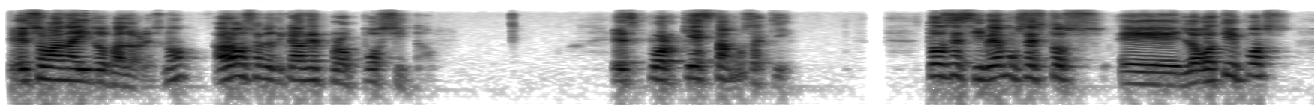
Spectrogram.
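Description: A Mexican man leads a business workshop, his voice slightly husky and pitched a bit high. He talks in an animated way, full of stories and rhetorical questions. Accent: Mexican Spanish. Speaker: workshop speaker.

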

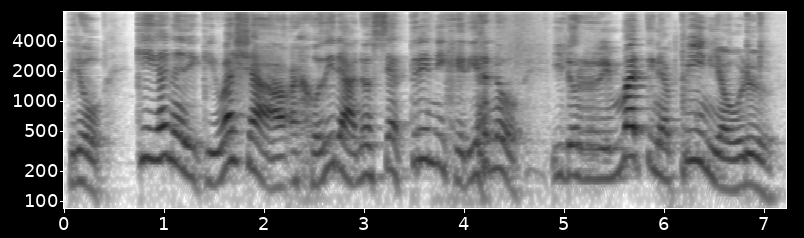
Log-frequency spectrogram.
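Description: A man's voice: high-pitched, sing-song, measured pace, hardly any pauses. A man with an Argentine Spanish accent, a streamer giving indignant, colloquial commentary while reacting to a video. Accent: Argentine (Rioplatense) Spanish.

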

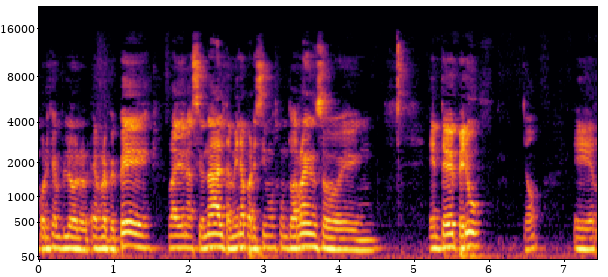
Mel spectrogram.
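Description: A man's voice: on the high side, a little mellow. A young man giving an earnest motivational talk on stage, repeating phrases for emphasis. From Peru. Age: young adult. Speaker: student speaker. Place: auditorium stage.

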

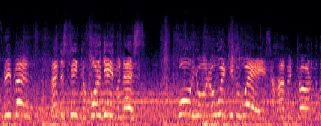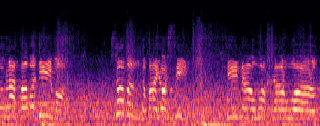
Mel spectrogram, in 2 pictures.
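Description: High-pitched fanatical preacher crying out. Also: male voice, fairly even intonation, heavy background noise. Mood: accusing, zealous. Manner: declamatory, zealous, drawn-out oratory. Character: fanatical male preacher crying doom to townspeople. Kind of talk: town crier style public proclamation, fiery sermon.

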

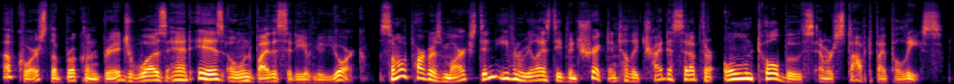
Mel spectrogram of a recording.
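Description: A man's voice: normal speed, hardly any pauses, no echo, clean studio sound. A man narrating a scripted history explainer in a playful, storytelling manner. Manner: playful, highly animated storytelling with wide pitch swings. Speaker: host of a history fact channel.

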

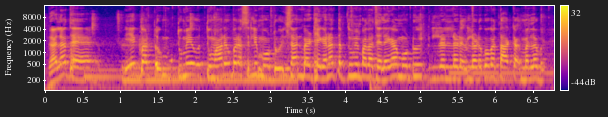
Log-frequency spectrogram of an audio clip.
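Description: A man's voice: very high voice, steady tone, brisk. A man streaming a mobile shooter game, bantering with mock anger and laughter. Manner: mock-angry, teasing, laughing. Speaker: gaming streamer. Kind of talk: casual banter while gaming. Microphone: headset on voice call. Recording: game music behind.

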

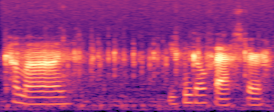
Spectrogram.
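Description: A young-sounding woman with a slightly low voice chats and mutters to herself while she plays, her voice soft and close on the mic. The sound is dull and lo-fi. A faint hiss runs underneath. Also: takes it slowly. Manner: chatty, talks to herself while playing, quiet and close to the mic. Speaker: gaming video creator. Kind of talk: casual gameplay commentary. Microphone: desk mic close to the face.

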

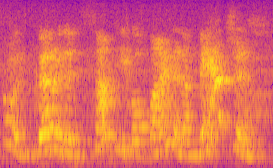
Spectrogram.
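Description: A woman's voice: sits high, sing-song, normal speed. A young woman playing a shy but proud, stubborn girl of marrying age in a stage play, earnest and emphatic. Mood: defiant. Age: young adult. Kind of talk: live stage play acting. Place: theatre in the round, far camera. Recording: muffled, noisy camcorder, echoey theatre, distant.

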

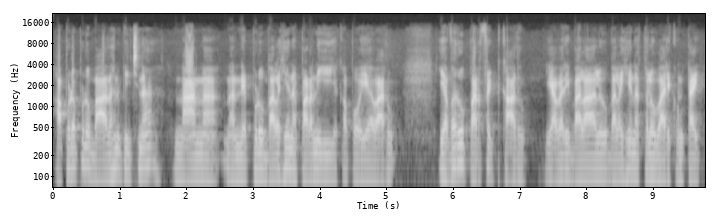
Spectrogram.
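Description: A man reading an audiobook story aloud in a measured, even storytelling manner. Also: on the low side, highs cut off. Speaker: audiobook narrator. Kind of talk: scripted audiobook narration.

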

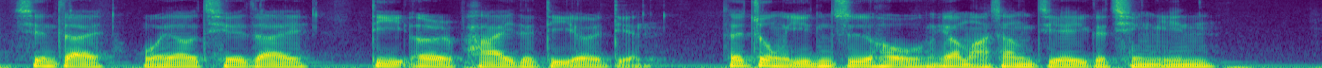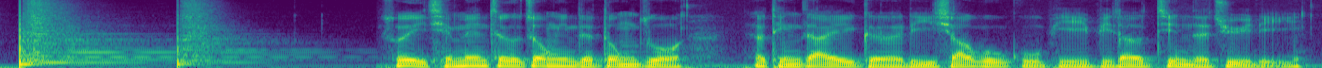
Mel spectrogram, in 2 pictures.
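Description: A man teaching drums, calmly explaining technique step by step. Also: sits low. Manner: calm, patient, step-by-step explaining. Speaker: drum teacher. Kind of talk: instructional explanation. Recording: faint drum music in background. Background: drum kit playing.

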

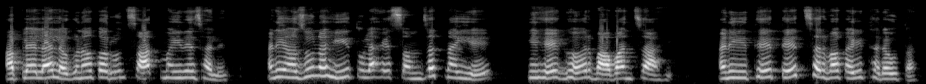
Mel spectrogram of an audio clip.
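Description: A young husband brushes others off with harsh contempt, read by a woman narrator. She voices him with little change from her own high tone. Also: fairly bright tone. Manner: dismissive, harsh. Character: young man, dismissive bullying husband.

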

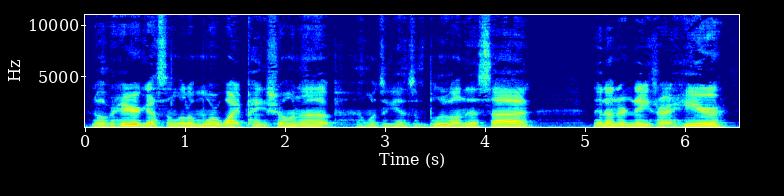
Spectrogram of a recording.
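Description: Man, Southern US accent, lowish voice, casual toy review, rambling, folksy. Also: level tone, normal speed. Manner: easygoing, rambling, says "golly" and "y'all".

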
